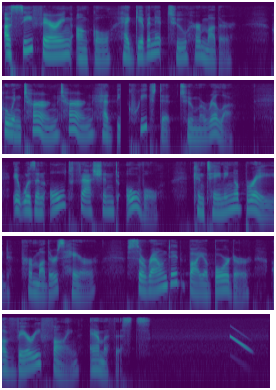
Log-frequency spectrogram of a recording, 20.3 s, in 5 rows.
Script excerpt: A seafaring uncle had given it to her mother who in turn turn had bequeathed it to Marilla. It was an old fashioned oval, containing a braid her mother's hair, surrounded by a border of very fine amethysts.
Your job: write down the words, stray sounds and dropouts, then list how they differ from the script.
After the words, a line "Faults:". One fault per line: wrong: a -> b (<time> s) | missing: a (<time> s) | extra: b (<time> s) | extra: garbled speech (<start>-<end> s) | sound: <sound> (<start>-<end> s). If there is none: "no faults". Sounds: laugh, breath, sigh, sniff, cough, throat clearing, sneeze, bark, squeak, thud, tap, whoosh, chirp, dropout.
A seafaring uncle had given it to her mother who in turn turn had bequeathed it to Marilla. It was an old fashioned oval, containing a braid her mother's hair, surrounded by a border of very fine amethysts.
Faults:
sound: dropout (5.9-6.0 s)
sound: chirp (19.7-20.1 s)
